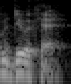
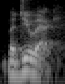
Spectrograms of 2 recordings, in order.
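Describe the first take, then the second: First: The name ends with an extra final syllable. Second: The name ends without the extra final syllable. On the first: The speaker calls it wrong. "I thought it was Madueke. If I've been saying it wrong this entire time" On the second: The speaker calls it right. "it's pronounced Maduek"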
